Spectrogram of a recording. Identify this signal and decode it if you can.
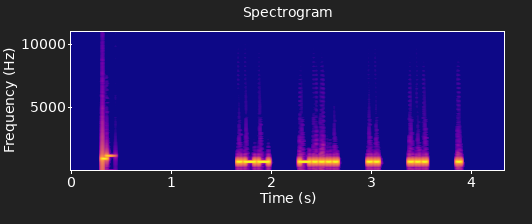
Morse code, heard as a keyed tone, about 36 wpm, spaced as for 20 wpm, 700 Hz. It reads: W6ISE
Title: USA Call Signs - 5 Characters - 3x Character Spacing - 35wpm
